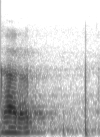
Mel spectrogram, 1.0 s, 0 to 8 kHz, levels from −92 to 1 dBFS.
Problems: constant background noise, echo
